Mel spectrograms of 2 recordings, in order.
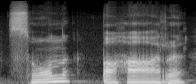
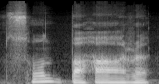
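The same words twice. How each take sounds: The two takes are said the same way.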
